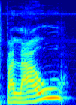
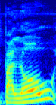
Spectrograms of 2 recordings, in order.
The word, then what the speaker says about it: Palou: Eso de Kilw, en lugar de Kilwood, este Alex Palau, que es Palou y dicho por el mismo Alex Palou, porque en la presentación de pilotos cada quien da sus nombres.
